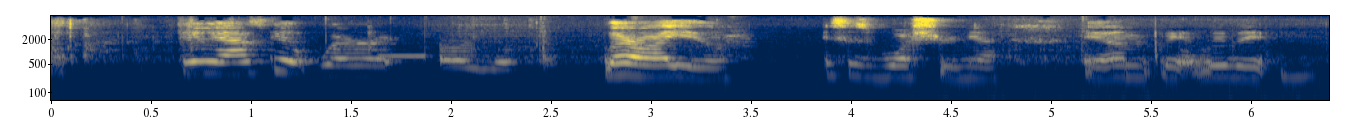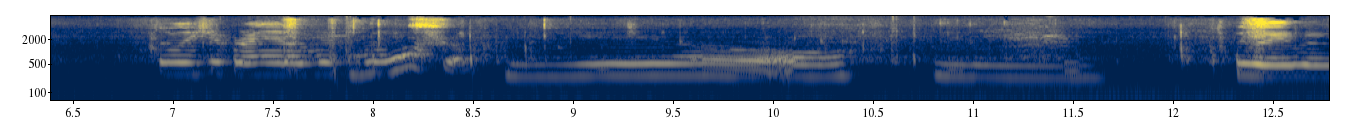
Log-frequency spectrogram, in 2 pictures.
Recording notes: HEADPHONE WARNING.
